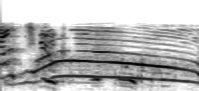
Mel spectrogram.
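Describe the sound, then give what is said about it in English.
A person on a reality TV show imitates a bird call with one loud, drawn-out vocal note that slides upward and then holds a steady, reedy pitch for about two seconds before trailing off. “So, this is our first bird call.”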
